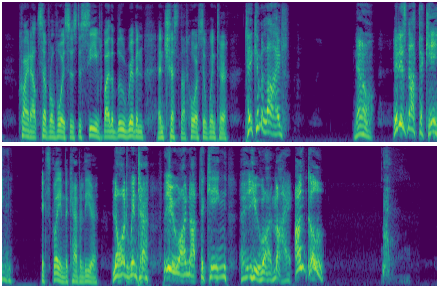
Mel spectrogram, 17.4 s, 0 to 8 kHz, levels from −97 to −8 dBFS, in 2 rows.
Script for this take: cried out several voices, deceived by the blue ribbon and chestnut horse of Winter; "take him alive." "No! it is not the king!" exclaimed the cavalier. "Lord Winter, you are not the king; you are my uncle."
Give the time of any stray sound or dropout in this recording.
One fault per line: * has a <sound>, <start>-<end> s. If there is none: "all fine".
* has a bark, 16.3-16.9 s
